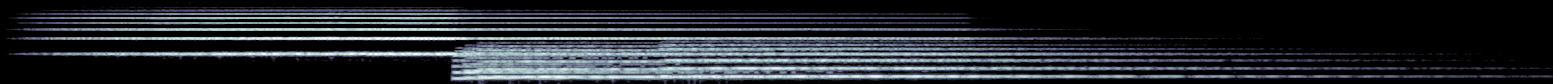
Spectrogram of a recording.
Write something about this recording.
a little and very simple music that represents a event, achieve or discovery
achieve, event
